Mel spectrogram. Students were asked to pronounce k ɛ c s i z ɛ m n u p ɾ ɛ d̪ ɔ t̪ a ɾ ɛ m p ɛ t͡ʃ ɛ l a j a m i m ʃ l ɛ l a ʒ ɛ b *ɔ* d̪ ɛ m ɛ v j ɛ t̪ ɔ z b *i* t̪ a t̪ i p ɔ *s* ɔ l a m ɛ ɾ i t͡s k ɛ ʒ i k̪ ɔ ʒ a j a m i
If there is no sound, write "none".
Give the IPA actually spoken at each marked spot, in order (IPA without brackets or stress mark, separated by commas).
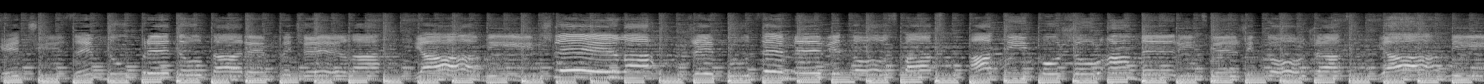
u, a, ʃ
